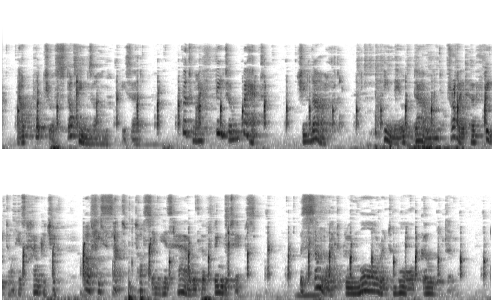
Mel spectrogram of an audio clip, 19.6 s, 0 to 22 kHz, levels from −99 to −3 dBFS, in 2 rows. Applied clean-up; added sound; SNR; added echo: classical method WPE with log-MMSE.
